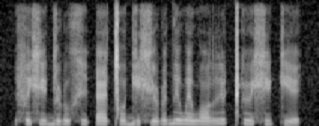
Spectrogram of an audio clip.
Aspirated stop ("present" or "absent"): present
